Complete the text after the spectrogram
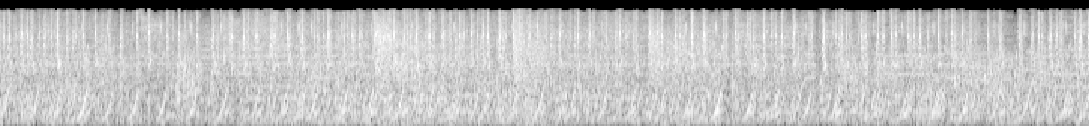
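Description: Cartoon ink blasters fire in rapid, splattering bursts.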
